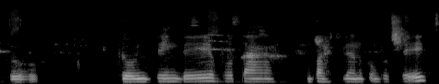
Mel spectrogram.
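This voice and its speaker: The recording sounds dry and close, without any echo. A man talks very slowly. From Mato Grosso, Brazil (Bororo village). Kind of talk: self-introduction in panel discussion.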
